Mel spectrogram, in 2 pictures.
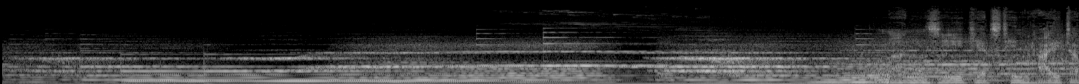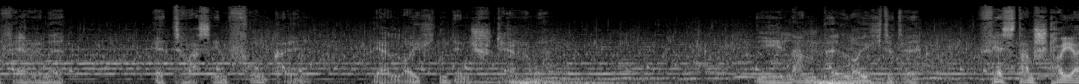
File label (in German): Balladen Trailer, hoerspiele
